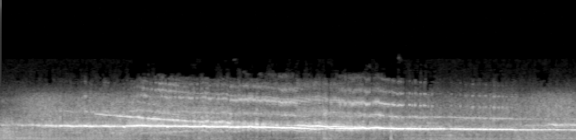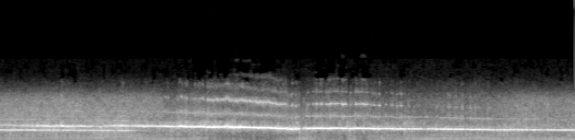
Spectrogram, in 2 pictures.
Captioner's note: aircraft rumbling; bombs whistling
